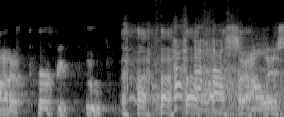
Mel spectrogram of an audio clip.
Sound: laughing

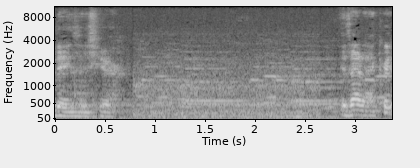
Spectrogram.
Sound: ugggggghhhh

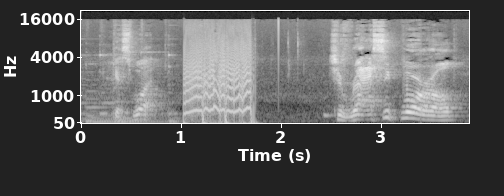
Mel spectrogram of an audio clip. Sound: record scratches sound effect

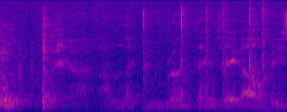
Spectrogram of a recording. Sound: sighs

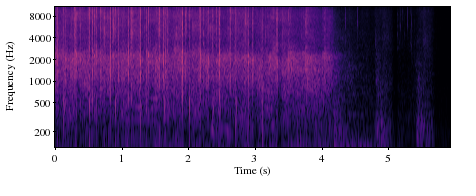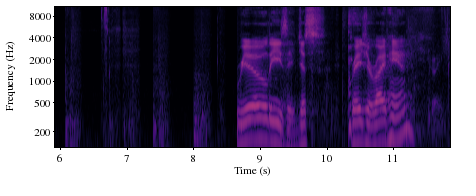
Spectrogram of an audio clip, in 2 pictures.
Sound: applause

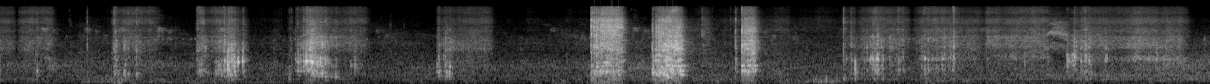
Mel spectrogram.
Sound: bird's singing in background

